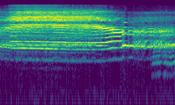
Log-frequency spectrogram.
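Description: A newborn baby, found under a fish market stall, cries in one loud, continuous, high-pitched wail, strained and wavering without a break.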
